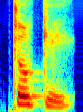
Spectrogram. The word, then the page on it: Tokay: Indian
